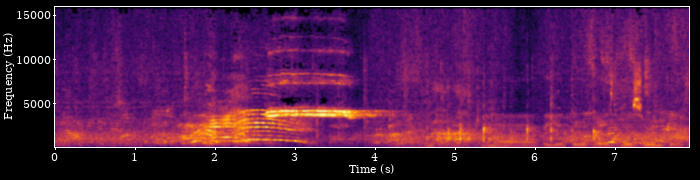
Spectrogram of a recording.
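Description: Spectators talk quietly close by.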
